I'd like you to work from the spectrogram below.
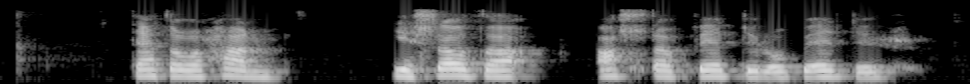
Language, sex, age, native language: Icelandic, male, 11, Icelandic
